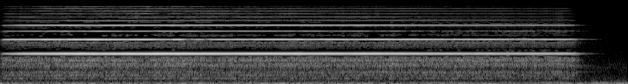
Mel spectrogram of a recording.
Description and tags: violin arco non vib G5
violin arco non vibrato
arco, non, vibrato, violin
